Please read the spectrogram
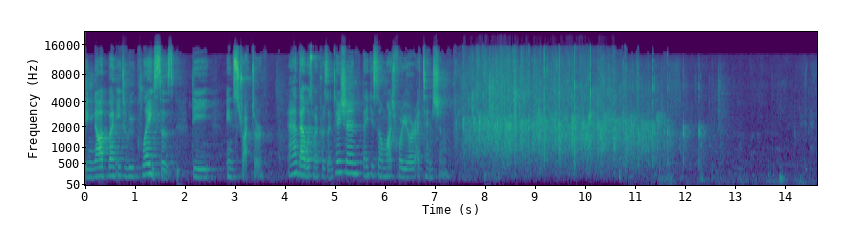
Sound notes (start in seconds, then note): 7.3 applause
